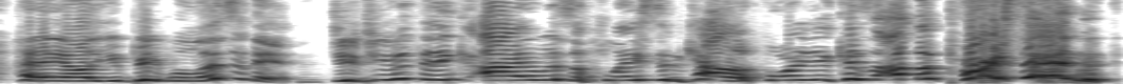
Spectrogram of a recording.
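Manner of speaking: loud, high shouting announcer voice; booming Hollywood. Acted. Hollywood yells to the listeners, high and loud. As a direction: proclaim it to everyone, rising to a shout.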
